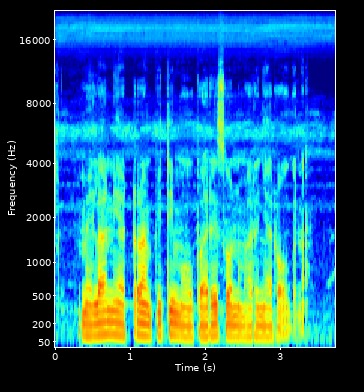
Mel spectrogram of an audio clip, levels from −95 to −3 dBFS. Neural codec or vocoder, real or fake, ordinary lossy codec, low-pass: none; real; none; none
